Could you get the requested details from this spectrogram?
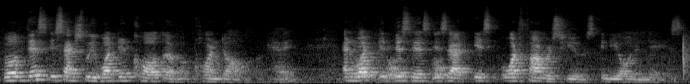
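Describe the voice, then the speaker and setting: Low-voiced woman, kids' party magician, echoey room. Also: animated, moderate pace. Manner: kids party magician, instructing and questioning the audience. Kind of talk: live magic show patter for children. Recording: echoey room, distant mic, noisy background.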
